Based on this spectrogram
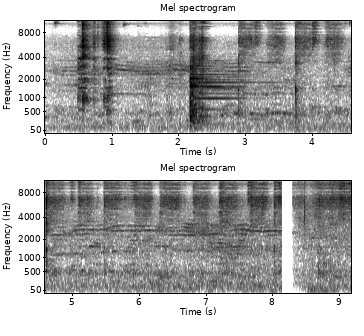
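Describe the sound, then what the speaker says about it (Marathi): Urad dal dry-roasting in a pan: a spoon scrapes and clinks against the metal in several sharp bursts, then settles into a softer, steady rustle of grains being stirred. "आता आपल्याला उडीद डाळ भाजून घ्यायची आहे"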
